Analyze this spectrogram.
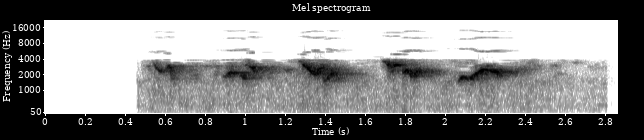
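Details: Five sweet, slurred whistles from a Black-headed grosbeak, each swooping down then up, spaced about every 0.4 seconds in a short, bright phrase.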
